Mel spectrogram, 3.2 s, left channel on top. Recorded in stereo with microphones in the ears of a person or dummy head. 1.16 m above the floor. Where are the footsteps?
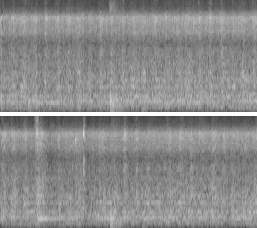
50° left (ahead or behind), 5 m.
